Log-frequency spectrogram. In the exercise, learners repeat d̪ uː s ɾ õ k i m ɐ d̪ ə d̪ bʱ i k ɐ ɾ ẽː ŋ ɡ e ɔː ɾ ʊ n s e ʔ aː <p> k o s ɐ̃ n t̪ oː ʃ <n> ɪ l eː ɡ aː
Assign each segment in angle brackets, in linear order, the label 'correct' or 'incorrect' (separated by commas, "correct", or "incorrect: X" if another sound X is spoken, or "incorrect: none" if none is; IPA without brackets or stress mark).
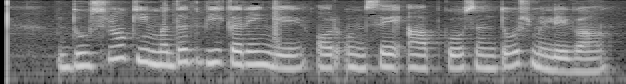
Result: correct, incorrect: m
